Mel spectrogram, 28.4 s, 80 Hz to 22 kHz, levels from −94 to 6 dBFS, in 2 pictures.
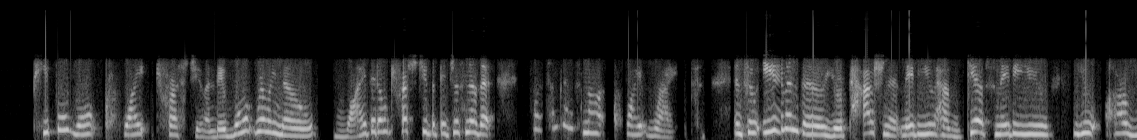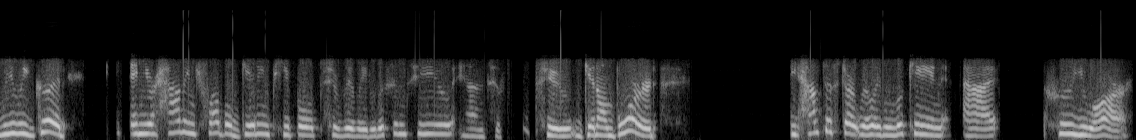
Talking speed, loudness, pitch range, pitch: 145 wpm, -25 LUFS, 225-290 Hz, 255 Hz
